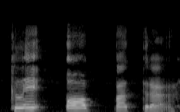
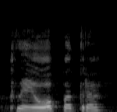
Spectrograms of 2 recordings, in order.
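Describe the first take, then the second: First: "Cleópatra" very slow, syllable by syllable, loud Ó; stress on Ó. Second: Said in the usual way. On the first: Shown as a demonstration. Teacher shows students the strong syllable, slow "Cleópatra" stressed on Ó. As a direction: break "Cleópatra" apart and punch the "ó". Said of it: "é a sílaba mais forte". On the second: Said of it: "Então, proparoxítona nós temos".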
